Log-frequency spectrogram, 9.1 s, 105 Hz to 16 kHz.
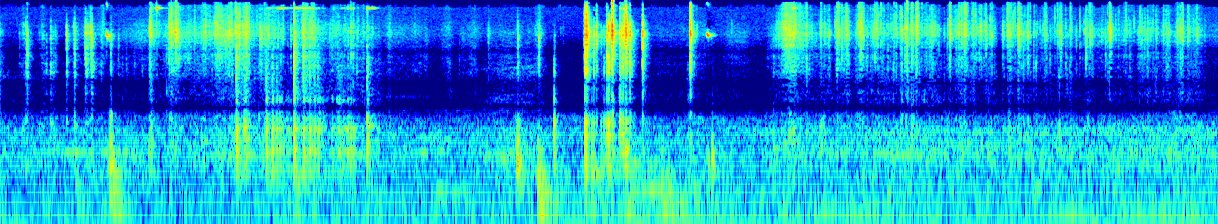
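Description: Small metal screws clinking and ticking as they are dropped into the screw holes of a new plastic distributor cap on a Honda B18C4 distributor and settled by hand: scattered clicks in small clusters.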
